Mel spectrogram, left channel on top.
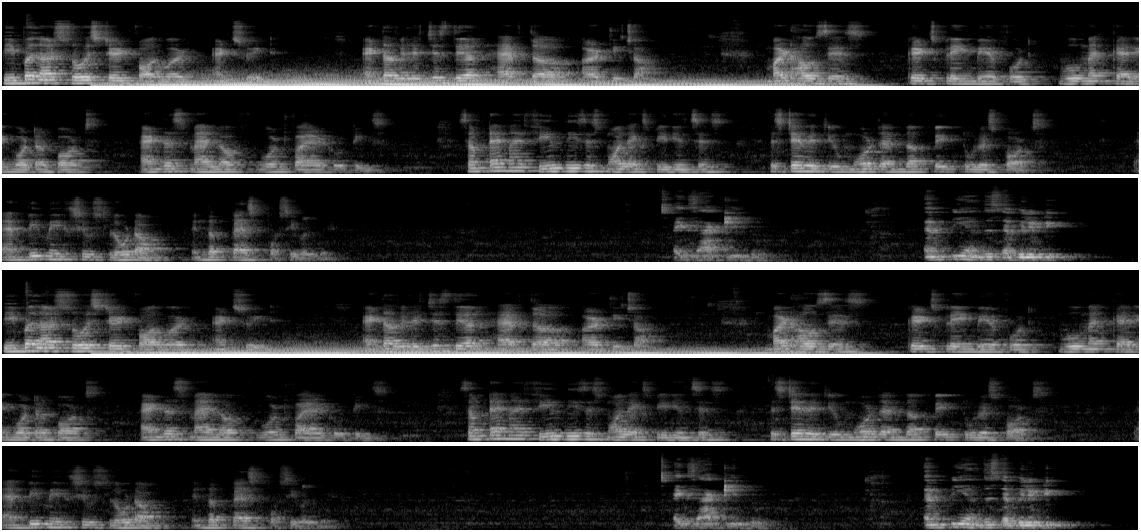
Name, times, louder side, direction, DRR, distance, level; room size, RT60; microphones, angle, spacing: voice 1, 0.0-2.6 3.6-6.5 7.2-8.6 9.1-10.2 10.6-12.3 12.8-15.2 16.0-18.6 19.1-21.8 22.7-26.0, left 1 dB, 20° left, 4 dB, 0.6 m, -25 dB
sound 1, 0.9-8.7, left 5 dB, 90° left, 0.3 m, -17 dB
voice 2, 29.5-30.3 32.0-33.2, equal, 85° right, 0 dB, 2.0 m, -24 dB
8.4 x 5.5 x 2.5 m, 0.64 s
head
